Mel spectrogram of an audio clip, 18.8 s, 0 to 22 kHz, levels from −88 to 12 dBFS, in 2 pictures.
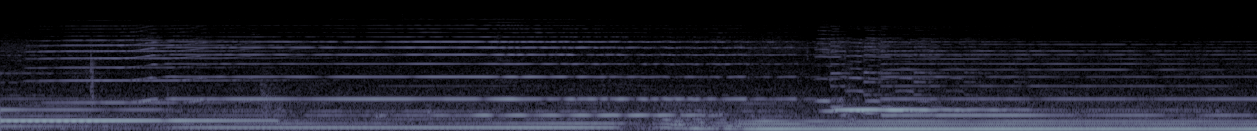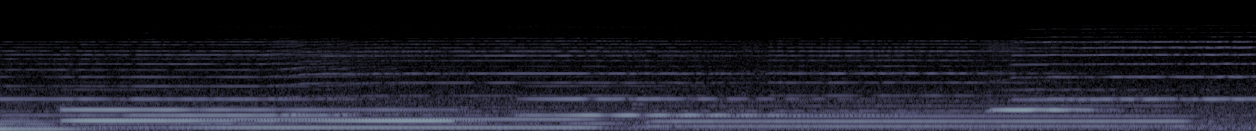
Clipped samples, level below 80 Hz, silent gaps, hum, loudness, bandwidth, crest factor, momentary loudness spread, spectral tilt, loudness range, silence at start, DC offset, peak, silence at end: under 0.1%; -42 dBFS; none; none; -36 LUFS; 12.5 kHz; 14 dB; 9 LU; -6 dB/octave; 5 LU; 0 s; under 0.1%; -20 dBFS; 0 s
